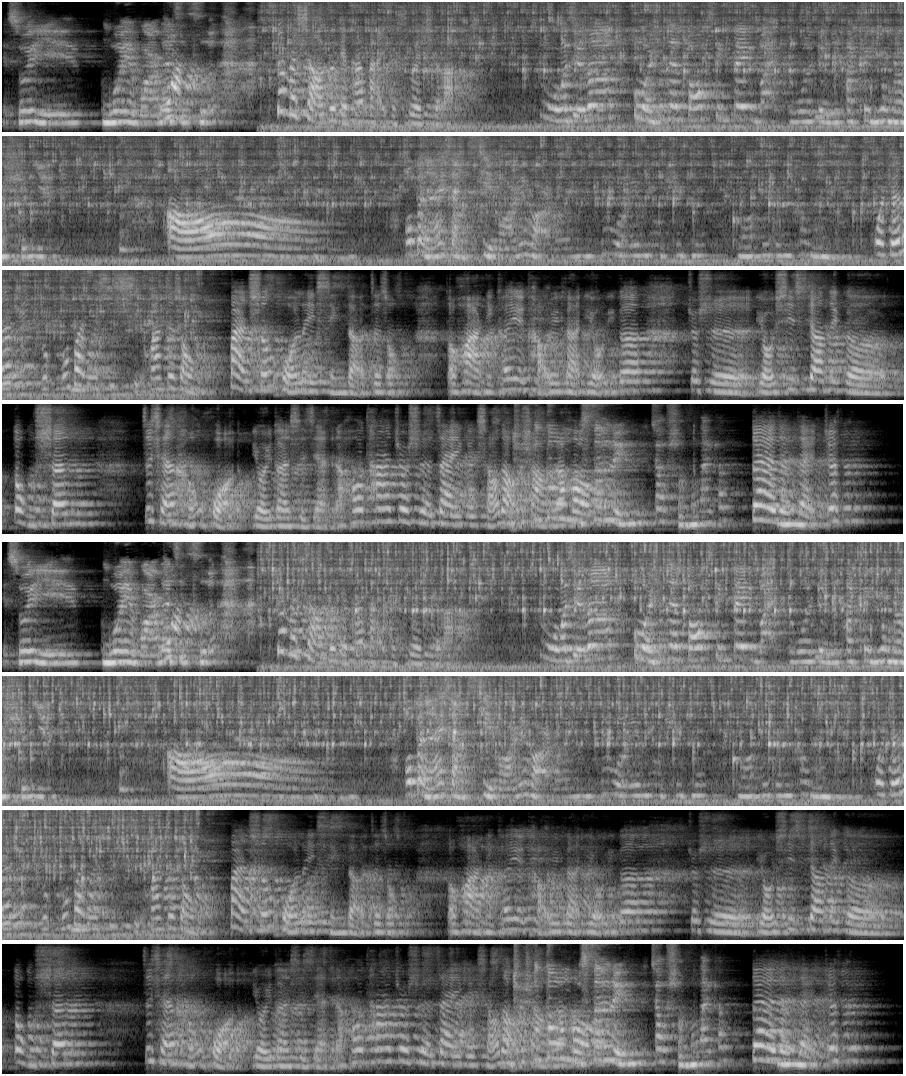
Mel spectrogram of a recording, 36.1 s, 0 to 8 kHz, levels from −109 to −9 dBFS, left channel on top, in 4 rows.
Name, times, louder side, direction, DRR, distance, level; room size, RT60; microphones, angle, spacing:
voice 1, 0.0-2.6 5.4-9.6 10.2-10.4 12.1-16.1 16.4-17.6 18.7-18.9 32.1-34.4 34.8-35.1, right 2 dB, 30° right, 1.8 m, -36 dB
voice 2, 1.5-1.9 2.4-2.5 2.7-4.6 10.3-12.3 17.7-20.1 20.3-26.9 27.2-32.9 34.6-35.4, left 3 dB, 50° left, 4.7 m, -36 dB
Stream / Trickle dribble, 2.5-20.0, right 7 dB, 90° right, 2.7 m, -39 dB
28.0 x 26.5 x 8.1 m
head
